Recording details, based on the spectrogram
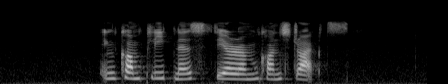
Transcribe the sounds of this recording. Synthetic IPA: ʔɪ̃nkʰɔ̃mpʰlitnəsθiəɹə̃mkʰɔ̃nstɹa̰kts

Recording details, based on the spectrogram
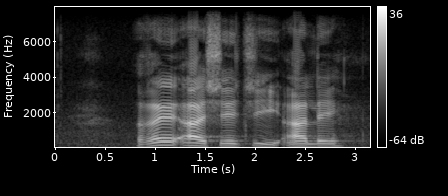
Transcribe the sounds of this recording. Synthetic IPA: ɣɛaʃet͡ʃʼialɪ

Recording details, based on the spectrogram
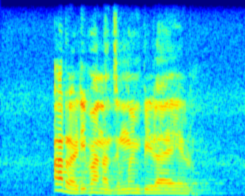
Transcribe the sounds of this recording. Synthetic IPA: aɾaɺiβanad͡ziŋwembiɺaɛːɺɔ

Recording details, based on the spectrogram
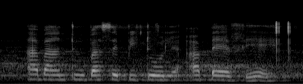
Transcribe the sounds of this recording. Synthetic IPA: aɓantʼuɓasepʼitʼolɛʔaɓɛvjɛ

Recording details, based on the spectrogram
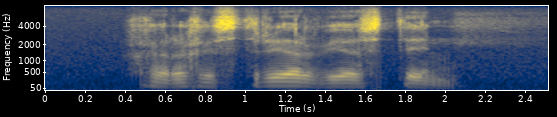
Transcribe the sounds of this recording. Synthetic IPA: χəɾəχistɾiərviəstɛn

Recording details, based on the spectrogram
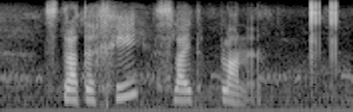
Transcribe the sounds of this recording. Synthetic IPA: strɐtəχislœjtplɐnə̰

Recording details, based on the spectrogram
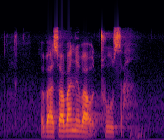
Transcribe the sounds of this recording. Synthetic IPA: ɓaswaɓanɛβaṵtʰuːsa

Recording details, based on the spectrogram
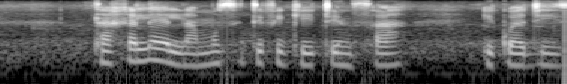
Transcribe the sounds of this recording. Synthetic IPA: t͡ɬʰaχɛlɛlamosɛtʼifikʼetʼeŋ̩sa | ɪkʼwadiːsɔ̥

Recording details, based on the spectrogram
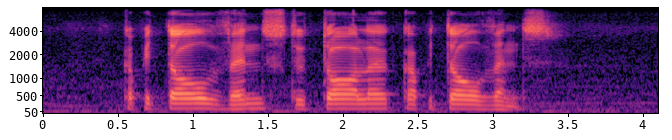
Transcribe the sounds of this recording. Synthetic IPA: kɐpitɑːlˠvənstutɑːləkɐpitɑːlˠvəns

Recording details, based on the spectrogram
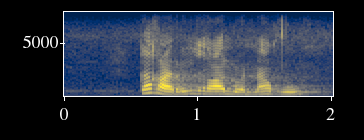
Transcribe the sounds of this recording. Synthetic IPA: kʼaɣarɪɣalɔnaɣʊ

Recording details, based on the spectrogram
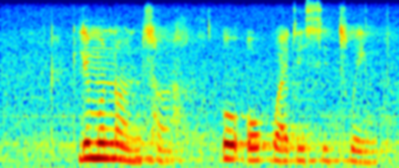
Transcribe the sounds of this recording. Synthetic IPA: lɪmʊnɔn̩t͡sʰa | ʊʔʊkʼwadisit͡sʼweːŋ̩

